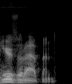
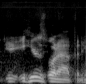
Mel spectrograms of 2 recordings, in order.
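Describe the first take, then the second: First: Softer, as if letting you in on a secret; dropped to a hush. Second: Said in the usual way. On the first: Shown as a demonstration. Co-host about to explain the missed week, hushed. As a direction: repeat it much softer, a conspiratorial aside.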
